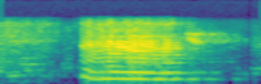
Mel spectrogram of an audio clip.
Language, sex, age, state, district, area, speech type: Hindi, female, 45-60, Bihar, Madhubani, rural, conversation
